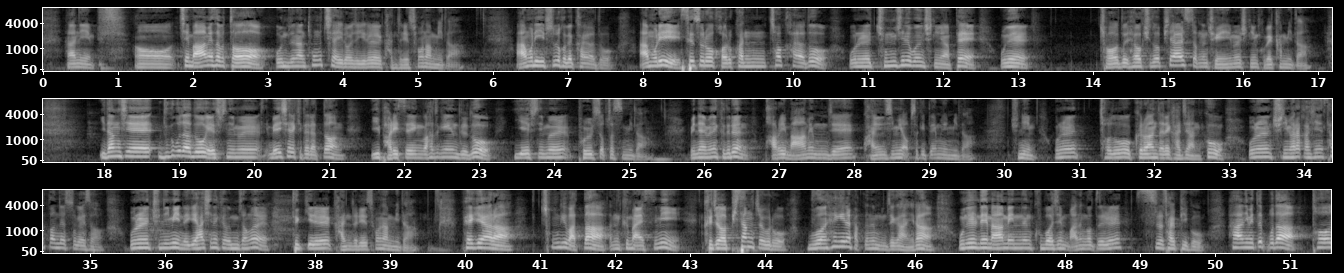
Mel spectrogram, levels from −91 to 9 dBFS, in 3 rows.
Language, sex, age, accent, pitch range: Korean, male, 20-39, native, 125-160 Hz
